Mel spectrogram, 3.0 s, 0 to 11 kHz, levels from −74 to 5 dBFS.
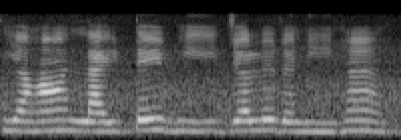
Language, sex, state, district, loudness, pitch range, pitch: Hindi, female, Haryana, Jhajjar, -17 LUFS, 225-240 Hz, 230 Hz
